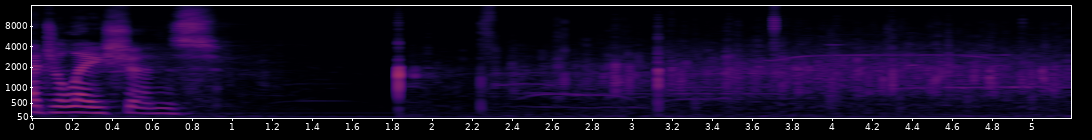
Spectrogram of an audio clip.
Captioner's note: crowd applauding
